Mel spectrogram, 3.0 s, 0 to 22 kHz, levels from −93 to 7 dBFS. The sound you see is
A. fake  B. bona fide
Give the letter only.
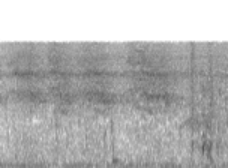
A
